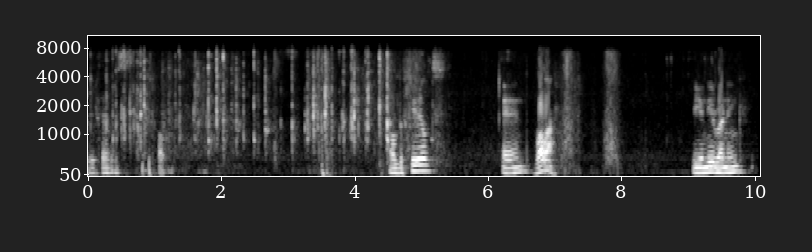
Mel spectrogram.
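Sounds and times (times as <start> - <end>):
keyboard key clicks: 0.0 - 4.7
heavy keystroke: 0.0 - 5.2.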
